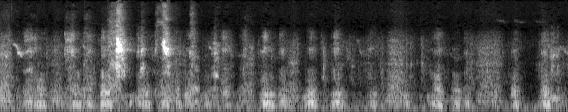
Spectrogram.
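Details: Amid a sow's difficult nursing of fifteen grown piglets, soft rhythmic grunts repeat about twice a second, punctuated by two loud, piercing squeals near the start.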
